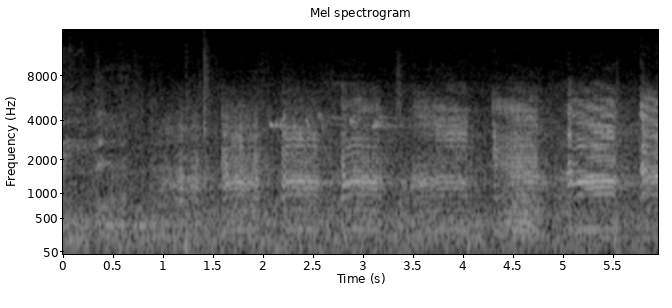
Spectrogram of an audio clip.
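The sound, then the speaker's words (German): Geese honk while flying in formation, giving a quiet series of nasal, harmonic calls in short irregular bursts over faint background noise. “Angriff der Kampfgänse. Die fliegen hier in Formation.”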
